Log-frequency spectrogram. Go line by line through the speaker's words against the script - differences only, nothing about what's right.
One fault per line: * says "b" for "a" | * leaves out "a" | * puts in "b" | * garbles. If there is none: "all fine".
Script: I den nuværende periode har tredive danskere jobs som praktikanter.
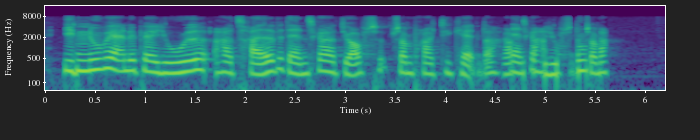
* garbles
